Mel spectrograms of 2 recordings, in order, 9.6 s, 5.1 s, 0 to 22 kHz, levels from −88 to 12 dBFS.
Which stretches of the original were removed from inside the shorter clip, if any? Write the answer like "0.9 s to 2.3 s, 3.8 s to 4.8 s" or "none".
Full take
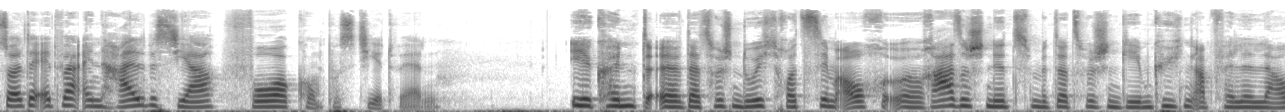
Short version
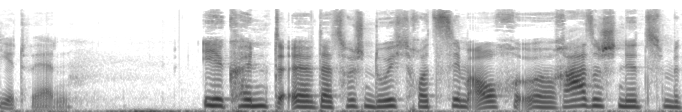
none

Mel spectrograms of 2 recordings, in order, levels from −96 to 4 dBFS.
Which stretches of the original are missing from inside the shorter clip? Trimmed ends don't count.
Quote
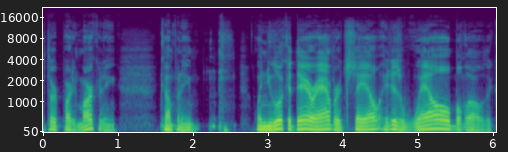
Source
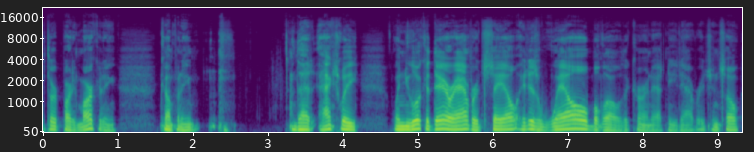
2.6 s to 4.5 s

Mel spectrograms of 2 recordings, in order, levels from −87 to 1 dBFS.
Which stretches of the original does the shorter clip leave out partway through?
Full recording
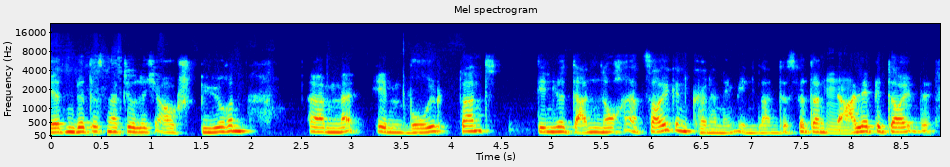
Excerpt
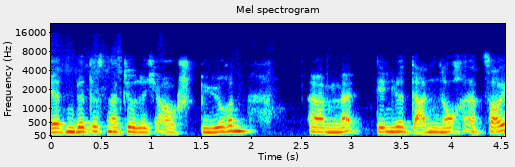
3.1 s to 4.7 s

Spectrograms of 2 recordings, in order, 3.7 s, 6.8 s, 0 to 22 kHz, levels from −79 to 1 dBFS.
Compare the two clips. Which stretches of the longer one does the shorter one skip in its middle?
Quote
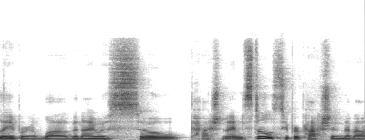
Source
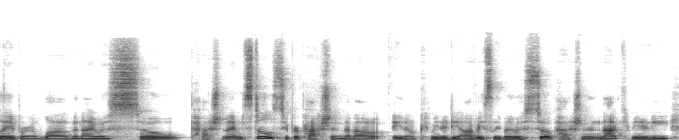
none

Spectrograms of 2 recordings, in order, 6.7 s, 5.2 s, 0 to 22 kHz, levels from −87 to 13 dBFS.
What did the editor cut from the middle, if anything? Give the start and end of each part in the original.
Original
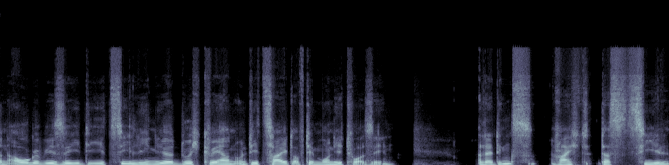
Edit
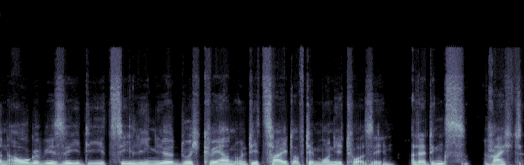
4.0 s to 4.7 s

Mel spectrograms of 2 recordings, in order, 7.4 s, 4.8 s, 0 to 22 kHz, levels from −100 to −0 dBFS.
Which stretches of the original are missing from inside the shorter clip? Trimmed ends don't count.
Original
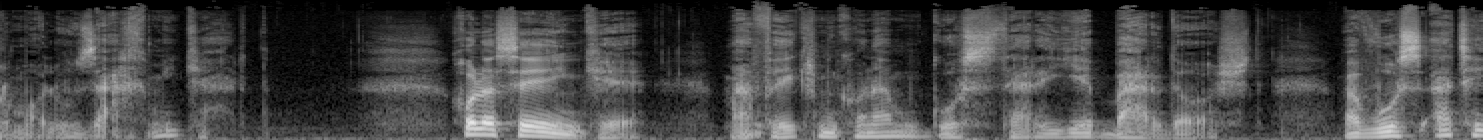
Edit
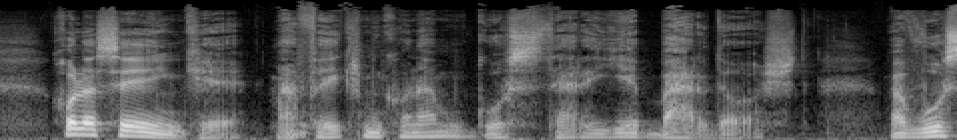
3.3 s to 3.6 s

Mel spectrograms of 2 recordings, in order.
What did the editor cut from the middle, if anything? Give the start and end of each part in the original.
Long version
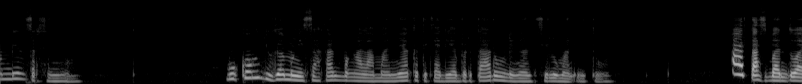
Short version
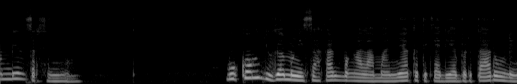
none

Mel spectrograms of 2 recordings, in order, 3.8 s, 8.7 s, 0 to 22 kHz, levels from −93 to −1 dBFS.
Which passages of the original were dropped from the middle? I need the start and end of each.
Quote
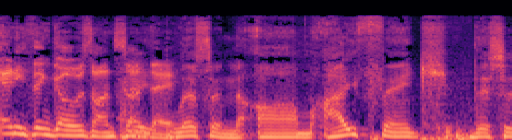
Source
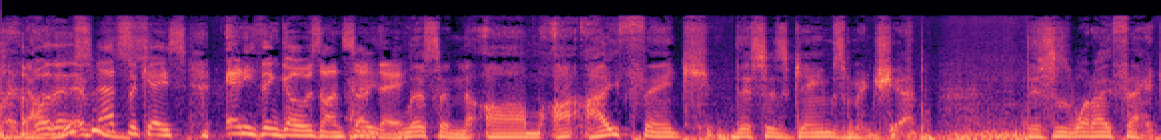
4.1 s to 4.3 s

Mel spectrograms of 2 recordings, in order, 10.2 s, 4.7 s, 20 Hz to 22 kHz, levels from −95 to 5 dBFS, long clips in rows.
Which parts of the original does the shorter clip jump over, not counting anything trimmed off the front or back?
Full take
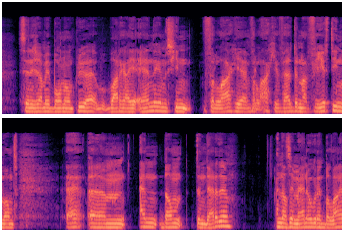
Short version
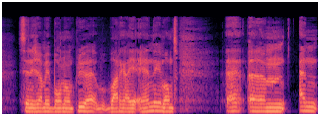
2.4 s to 5.1 s

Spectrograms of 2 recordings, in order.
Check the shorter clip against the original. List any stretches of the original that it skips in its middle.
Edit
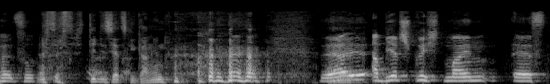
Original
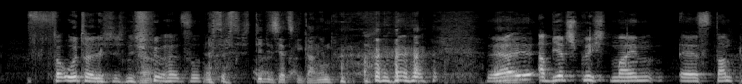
none

